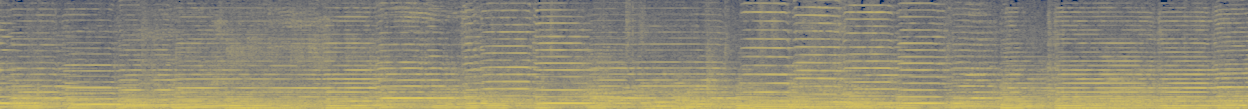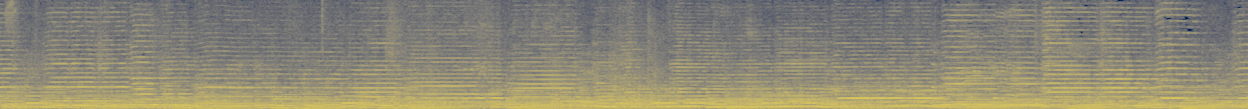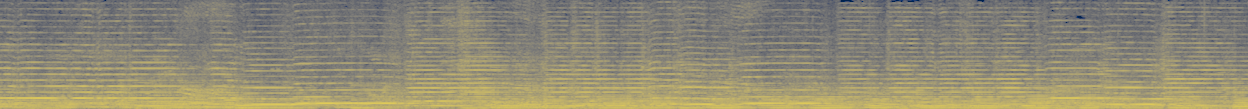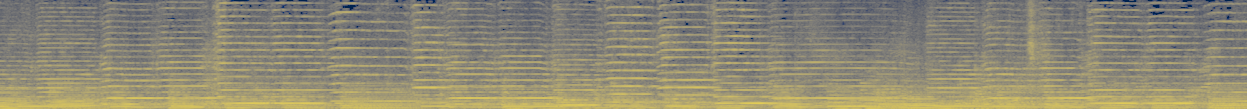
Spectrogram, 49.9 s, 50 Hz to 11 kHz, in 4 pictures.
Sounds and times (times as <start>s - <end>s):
Violin, fiddle: 0.0s - 49.9s.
